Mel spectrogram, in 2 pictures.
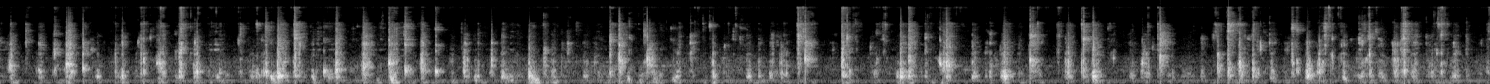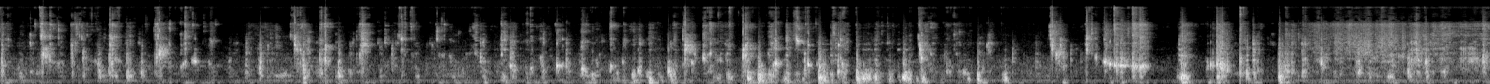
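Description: Close-miked chewing of wet chalk coated in chalk paste: dense, irregular wet crunches, clicks and mouth smacks.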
